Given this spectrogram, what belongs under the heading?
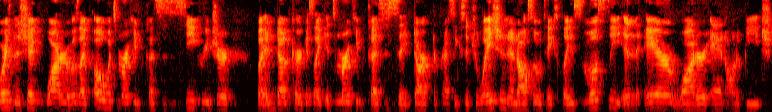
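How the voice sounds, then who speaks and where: A woman speaks at a very fast pace with hardly any pauses, in an enthusiastic tone. Her loudness swings widely. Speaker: movie reviewer. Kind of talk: casual movie review to camera. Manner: casual, enthusiastic.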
